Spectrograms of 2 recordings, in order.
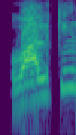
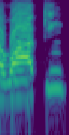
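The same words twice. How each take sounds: First: वॉकिंग said with an l sound, like "walking" spelt out; wrong pronunciation. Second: वॉकिंग with a silent l, "waa-king"; correct pronunciation. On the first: (वॉकिंग में l की आवाज़ के साथ गलत उच्चारण) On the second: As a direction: say वॉकिंग with no l sound at all. (वॉकिंग बिना l की आवाज़ के, सही उच्चारण) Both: Shown as a demonstration. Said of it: "सही उच्चारण होता है वॉकिंग".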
